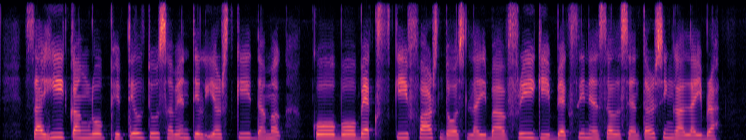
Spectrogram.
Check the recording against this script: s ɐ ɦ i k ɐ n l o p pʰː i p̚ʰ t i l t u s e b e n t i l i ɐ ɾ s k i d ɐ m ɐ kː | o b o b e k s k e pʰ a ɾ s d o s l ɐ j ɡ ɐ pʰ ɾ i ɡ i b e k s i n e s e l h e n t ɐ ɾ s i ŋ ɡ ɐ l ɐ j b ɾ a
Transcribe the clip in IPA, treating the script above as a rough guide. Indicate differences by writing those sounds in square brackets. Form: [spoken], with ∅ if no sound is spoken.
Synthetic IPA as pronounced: s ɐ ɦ i k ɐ [ŋ] l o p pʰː i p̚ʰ t i l t u s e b e n t i l i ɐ ɾ s k i d ɐ m ɐ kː | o b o b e k s k [i] pʰ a ɾ s d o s l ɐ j [b] ɐ pʰ ɾ i ɡ i b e k s i n e s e l [s] e n t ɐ ɾ s i ŋ ɡ ɐ l ɐ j b ɾ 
